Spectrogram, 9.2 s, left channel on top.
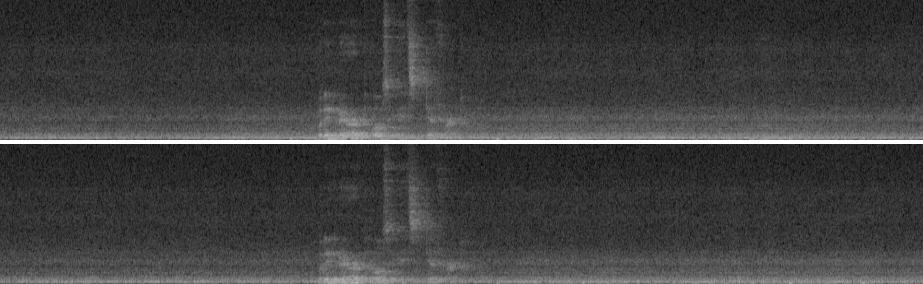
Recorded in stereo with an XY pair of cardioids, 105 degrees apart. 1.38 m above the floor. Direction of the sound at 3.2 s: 35° left.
